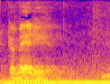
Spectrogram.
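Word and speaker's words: Skrmetti: The name is Committee. It rhymes with spaghetti, the way I remember it.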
